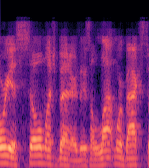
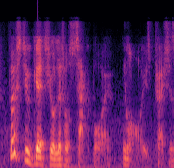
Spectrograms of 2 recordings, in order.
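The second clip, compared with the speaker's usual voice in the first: hushed, breathy, charming narration, almost a whisper; 6 dB quieter than usual. Retelling how the narrator of Little Big Planet speaks: Stephen Fry impression. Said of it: "And he's like".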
